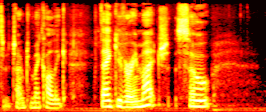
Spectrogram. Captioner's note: speaking French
